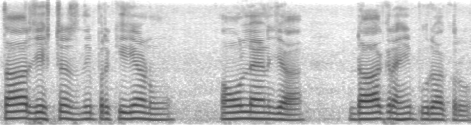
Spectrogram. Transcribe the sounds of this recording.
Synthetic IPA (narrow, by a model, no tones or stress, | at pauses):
t̪ãːɾəd͡ʒɪsʈəɾsd̪ĩːpɾəkɪɾjãːnũː | ɔːunlɛːɳd͡ʒaː | ɖaːkɾəːɦĩːpuːɾaːkəɾo̰ː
